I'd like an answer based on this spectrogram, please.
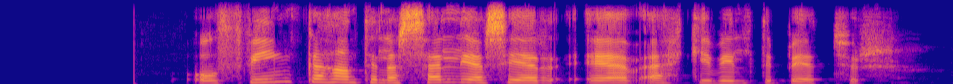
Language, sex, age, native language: Icelandic, female, 40-49, Icelandic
